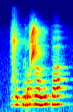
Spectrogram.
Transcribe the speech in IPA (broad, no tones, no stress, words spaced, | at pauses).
zˤupiɾɵsˤɭɨ lupa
